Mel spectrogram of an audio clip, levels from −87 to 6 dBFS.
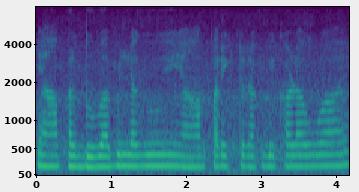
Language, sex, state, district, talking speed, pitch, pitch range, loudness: Hindi, female, Bihar, Kishanganj, 215 wpm, 190 Hz, 185-195 Hz, -29 LUFS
